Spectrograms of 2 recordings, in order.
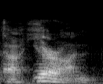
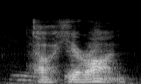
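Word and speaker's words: ἱερόν: I had the accent in the wrong place. I said Tahiron. I said it neutrally. It should be Tahiron. Right? Why? Because the accent is over the ultima, the last syllable.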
